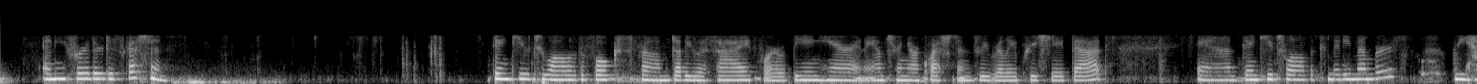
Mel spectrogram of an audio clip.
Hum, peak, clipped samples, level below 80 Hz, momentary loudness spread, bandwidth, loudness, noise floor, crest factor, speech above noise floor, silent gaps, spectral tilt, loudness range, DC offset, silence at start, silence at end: none; 0 dBFS; under 0.1%; -38 dBFS; 17 LU; 4 kHz; -16 LUFS; -49 dBFS; 16 dB; 34 dB; none; -12 dB/octave; 6 LU; under 0.1%; 0 s; 0 s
